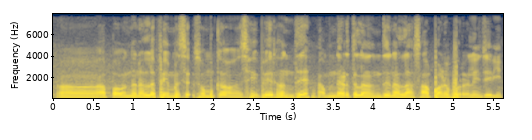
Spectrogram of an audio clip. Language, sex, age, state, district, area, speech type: Tamil, male, 18-30, Tamil Nadu, Mayiladuthurai, urban, spontaneous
